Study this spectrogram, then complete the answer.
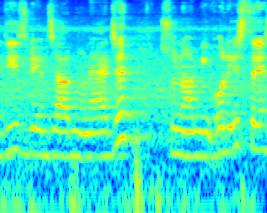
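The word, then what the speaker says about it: tsunami: इट is pronounce as सुनामी।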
